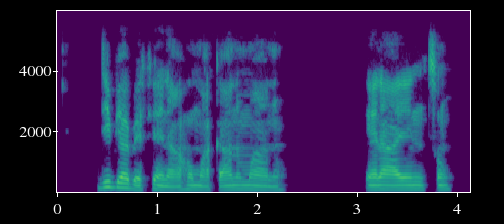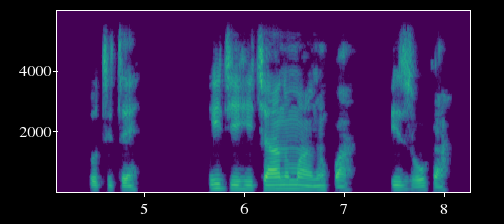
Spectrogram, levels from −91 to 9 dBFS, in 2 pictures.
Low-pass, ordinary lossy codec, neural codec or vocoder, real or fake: 5.4 kHz; none; none; real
